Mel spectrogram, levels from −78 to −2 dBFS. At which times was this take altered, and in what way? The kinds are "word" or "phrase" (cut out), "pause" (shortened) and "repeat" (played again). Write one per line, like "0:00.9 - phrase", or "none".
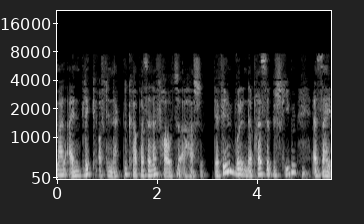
0:03.1 - pause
